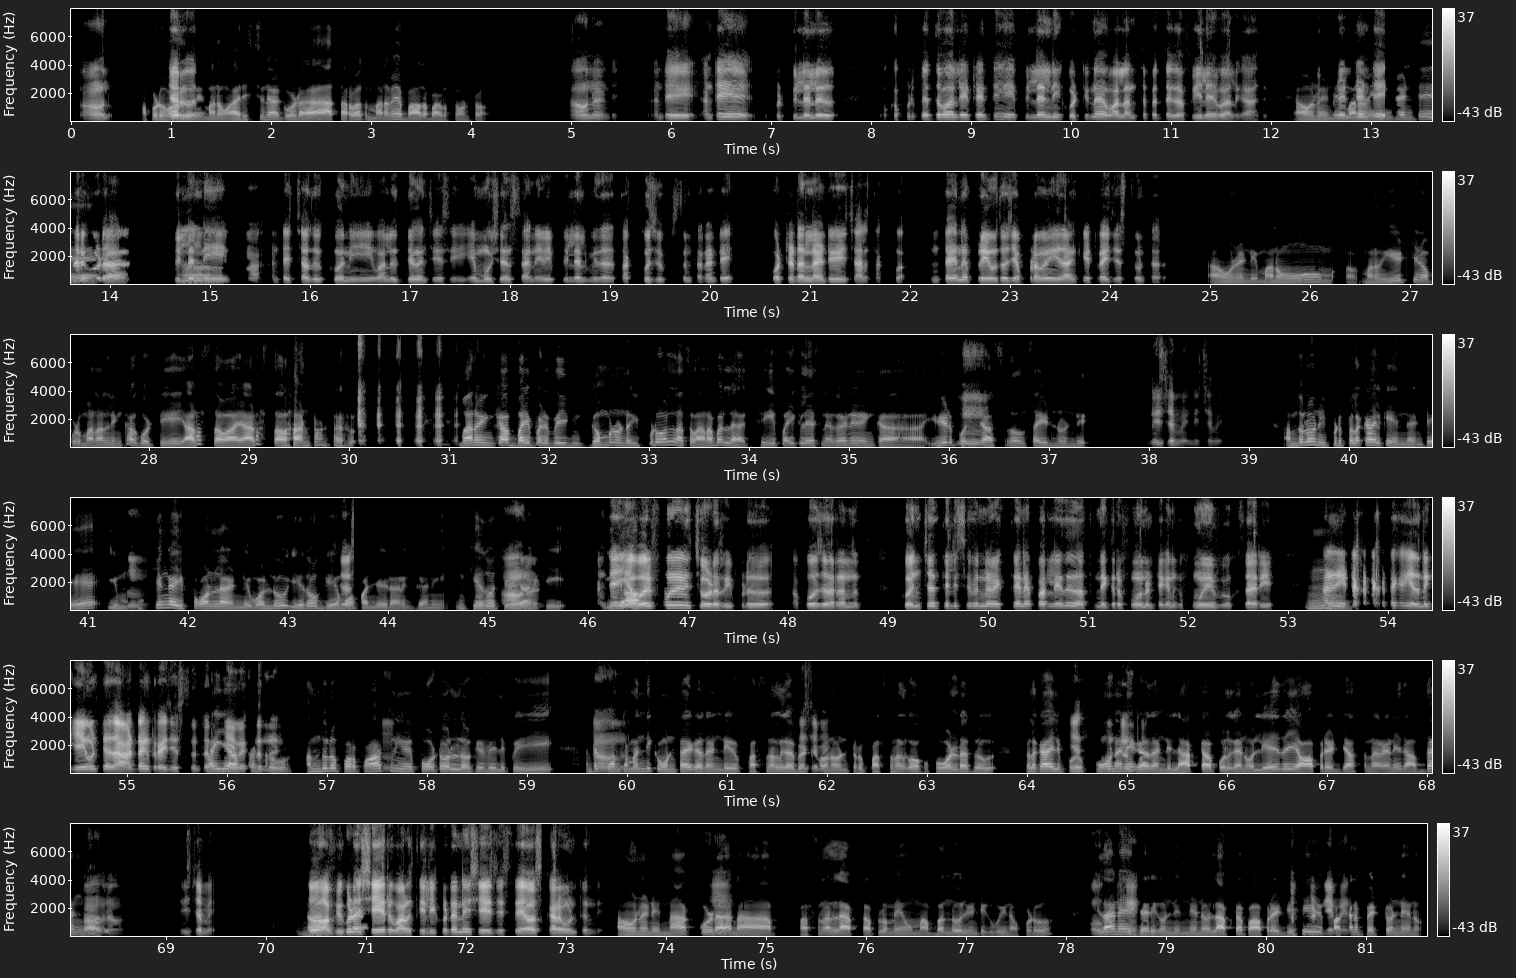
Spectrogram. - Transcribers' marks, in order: in English: "ఎమోషన్స్"; in English: "ట్రై"; chuckle; laugh; in English: "సైడ్"; in English: "యెస్"; in English: "గేమ్ ఓపెన్"; in English: "సపోజ్"; in English: "ట్రై"; in English: "ట్రై"; in English: "పర్సనల్‌గా"; in English: "పర్సనల్‌గా"; in English: "ఫోల్డర్స్"; in English: "యెస్"; in English: "ఆపరేట్"; in English: "సో"; in English: "షేర్"; in English: "షేర్"; in English: "పర్సనల్ ల్యాప్‌టాప్‌లో"; in English: "ల్యాప్‌టాప్ ఆపరేట్"
- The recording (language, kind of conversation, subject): Telugu, podcast, కుటుంబ ఫొటోలు పంచుకునేటప్పుడు మీరు ఏ నియమాలు పాటిస్తారు?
